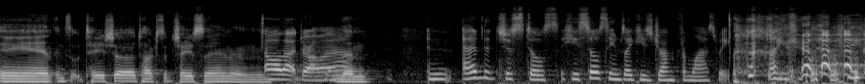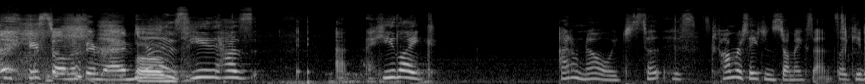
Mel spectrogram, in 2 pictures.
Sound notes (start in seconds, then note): 7.3 all laughing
